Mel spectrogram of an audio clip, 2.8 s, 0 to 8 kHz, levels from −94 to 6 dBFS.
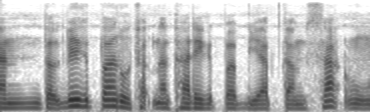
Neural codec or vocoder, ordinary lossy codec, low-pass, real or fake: codec, 44.1 kHz, 7.8 kbps, DAC; none; 7.2 kHz; fake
